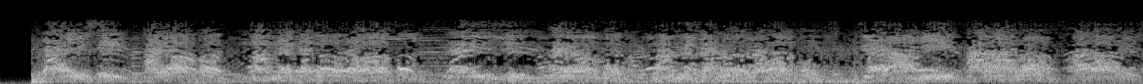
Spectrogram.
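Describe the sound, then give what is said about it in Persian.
Protesting retirees at a rally in Kermanshah, Iran, chant loudly and in unison. The rhythmic group shouting continues without a break over a dense crowd roar. “صدای بازنشستگان معترض در کرمانشاه رو میشنیدید.”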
